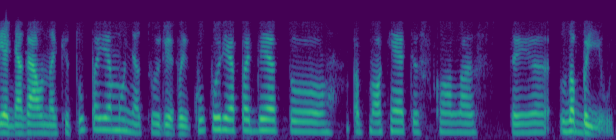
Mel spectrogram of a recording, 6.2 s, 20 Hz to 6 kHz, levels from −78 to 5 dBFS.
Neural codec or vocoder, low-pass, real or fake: none; 5.4 kHz; real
